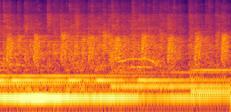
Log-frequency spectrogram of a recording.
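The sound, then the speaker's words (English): A church audience claps and applauds loudly and steadily in praise of the Lord, with a sustained organ-like hum and scattered voices underneath. “Come on and give the Lord a hand of praise.”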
